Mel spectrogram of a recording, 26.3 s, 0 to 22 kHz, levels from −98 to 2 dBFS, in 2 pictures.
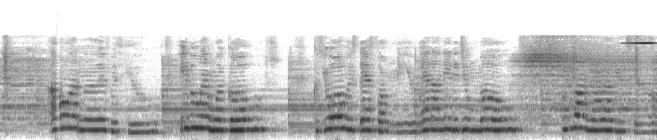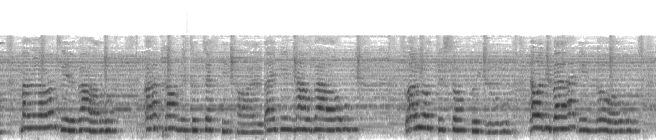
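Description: The audio has come through a call path limited to 8 kHz. It carries two bursts of packet loss, at 1.11 to 1.22 s and 16.86 to 16.97 s. Each time about 80 ms of audio never arrived. The receiver stretched the last sound over the hole, for 74 ms and then 81 ms, fading it out. The audio then resumes further on, with that stretch missing. Short concealed packet loss occurs at 6.71 to 6.78 s, 13.87 to 13.93 s and 18.38 to 18.45 s. Each drop loses 40 ms. The decoder bridges it with 32 to 42 ms of continued sound, then blends back. This is heard as a brief smear or wobble. A loudspeaker feedback squeal runs from 12.42 to 13.25 s. A mic is hearing its own loudspeaker, and the loop gain has passed one at 6.2 kHz. That tone grows over roughly 0.4 s, to about 5 dB above the signal.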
